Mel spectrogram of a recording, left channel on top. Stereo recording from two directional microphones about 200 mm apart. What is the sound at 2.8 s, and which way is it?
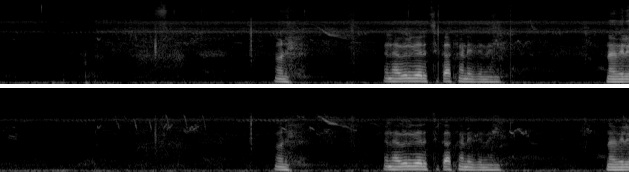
Speech, 5° left (ahead or behind).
